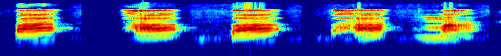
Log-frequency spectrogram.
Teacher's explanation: यानी ओष्ठ से इनका उच्चारण होता है। ओठों से इनकी ध्वनि निकलती है टकराते हुए। तो ऊंठ से इनकी ध्वनि बनती है।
